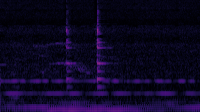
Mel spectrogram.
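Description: Faint steady tone, a single pitch with its octave above it, held over a low hum, with two light clicks about a second in.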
